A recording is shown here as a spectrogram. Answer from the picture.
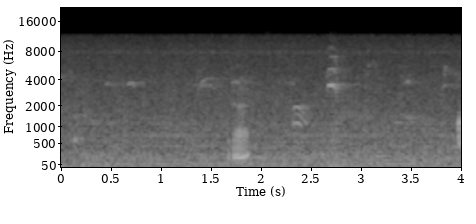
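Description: Quiet background with a few faint, short, high bird chirps scattered through it, and one brief low voiced sound about two seconds in.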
